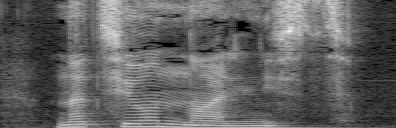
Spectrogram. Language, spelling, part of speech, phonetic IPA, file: Ukrainian, національність, noun, [nɐt͡sʲiɔˈnalʲnʲisʲtʲ], Uk-національність.ogg
- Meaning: nationality (membership of a particular nation)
